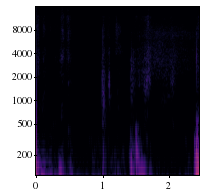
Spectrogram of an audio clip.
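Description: An album's softcover photobook being handled and slid across a surface, with paper rustling and rubbing and a few light taps.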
